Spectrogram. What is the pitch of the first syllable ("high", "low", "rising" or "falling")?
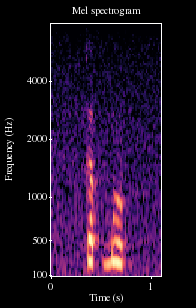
low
